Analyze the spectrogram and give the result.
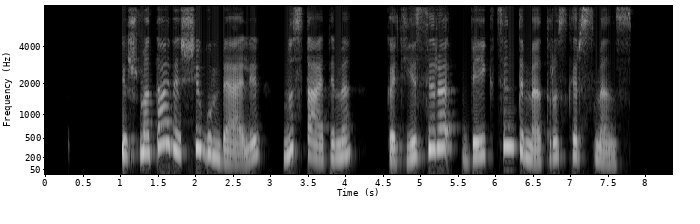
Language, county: Lithuanian, Alytus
